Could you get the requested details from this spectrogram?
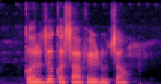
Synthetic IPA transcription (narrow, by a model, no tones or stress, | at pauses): kəɾd͡zəkəsafeɽut͡sa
